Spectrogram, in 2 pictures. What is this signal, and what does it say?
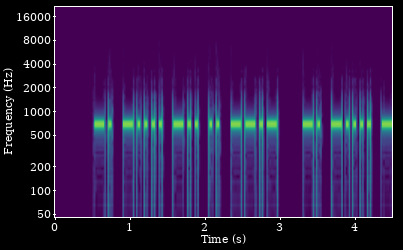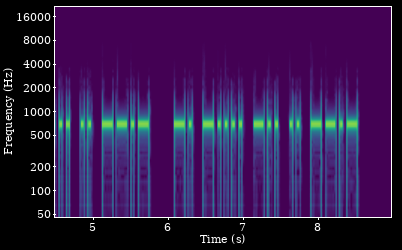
Morse code, heard as a keyed tone, about 25 wpm, 700 Hz. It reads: N6DIQ N6DIQ N6DIQ
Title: USA Call Signs Repeated 3x 25wpm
